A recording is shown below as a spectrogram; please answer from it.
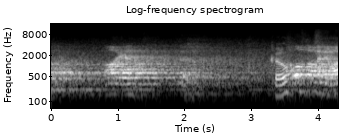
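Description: Indistinct male voices talking, with the voice fading out in the middle and speech starting again near the end.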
